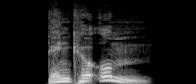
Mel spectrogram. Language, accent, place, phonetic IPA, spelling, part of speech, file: German, Germany, Berlin, [ˌdɛŋkə ˈʊm], denke um, verb, De-denke um.ogg
- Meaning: inflection of umdenken: 1. first-person singular present 2. first/third-person singular subjunctive I 3. singular imperative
